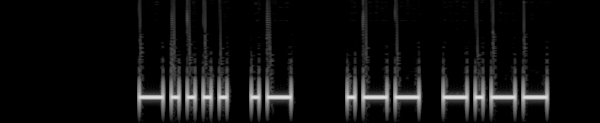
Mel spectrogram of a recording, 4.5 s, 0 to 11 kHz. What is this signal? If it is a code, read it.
Morse code, heard as a keyed tone, about 20 wpm, 700 Hz. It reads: 6A WY
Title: Field Day Exchanges Encore - 20wpm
